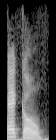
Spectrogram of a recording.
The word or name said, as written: echo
